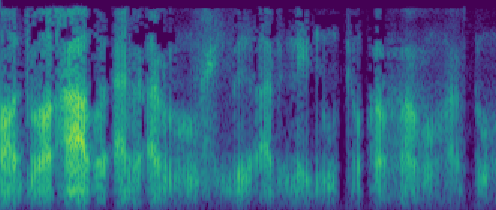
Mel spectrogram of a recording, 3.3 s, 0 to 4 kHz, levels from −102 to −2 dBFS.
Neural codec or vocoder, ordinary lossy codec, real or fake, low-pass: autoencoder, 44.1 kHz, a latent of 192 numbers a frame, MeloTTS; AAC, 16 kbps; fake; 3.6 kHz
